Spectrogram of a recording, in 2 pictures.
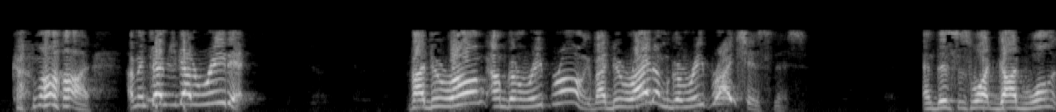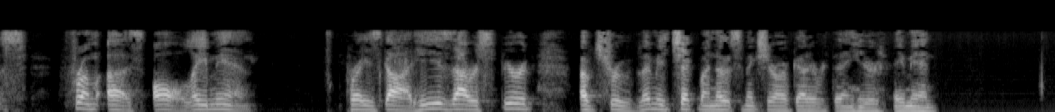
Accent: the South, United States; I grew up in the South in the 50s

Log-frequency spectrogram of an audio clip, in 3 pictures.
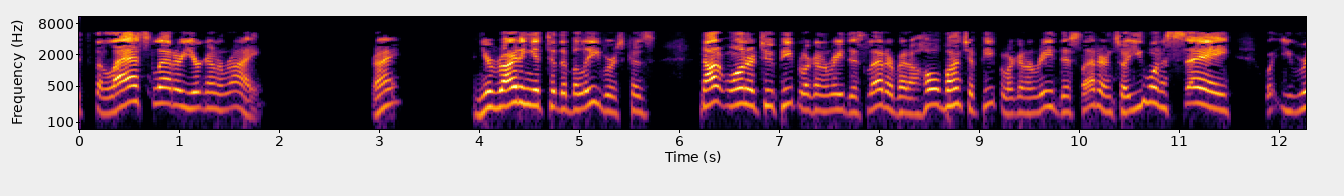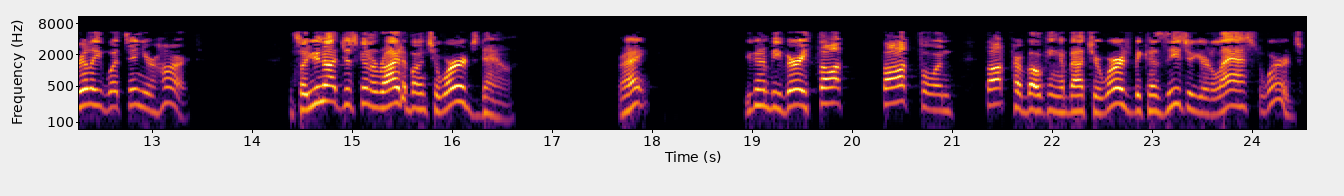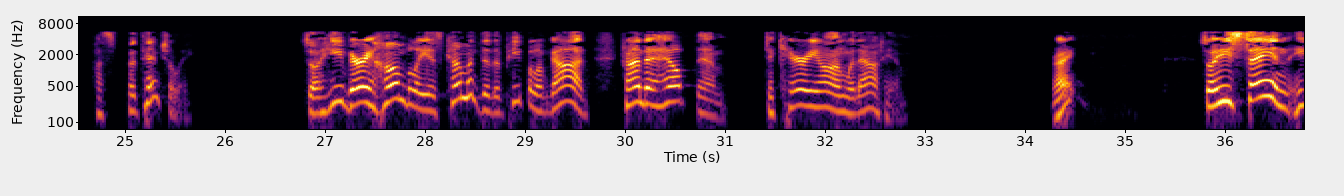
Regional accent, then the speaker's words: Louisville, Kentucky, United States; in my hometown, Louisville, Kentucky

